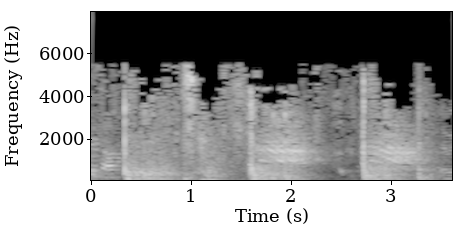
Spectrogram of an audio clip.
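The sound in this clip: Heavy thuds ring out as someone smashes open a sealed gun case: a few loud, sharp blows spaced about a second apart over a low, noisy background.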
